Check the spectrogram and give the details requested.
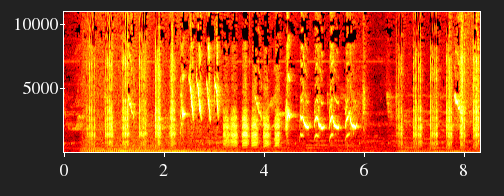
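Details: Caged-bird training audio of a starling: rasping, buzzy notes and quick whistled slurs over a steady low hum, with a clear run of four bright whistled phrases in the middle before harsh notes resume.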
